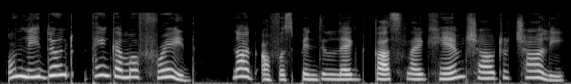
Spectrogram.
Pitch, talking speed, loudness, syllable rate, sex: 290 Hz, 145 wpm, -17 LUFS, 4.3 syllables/s, female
